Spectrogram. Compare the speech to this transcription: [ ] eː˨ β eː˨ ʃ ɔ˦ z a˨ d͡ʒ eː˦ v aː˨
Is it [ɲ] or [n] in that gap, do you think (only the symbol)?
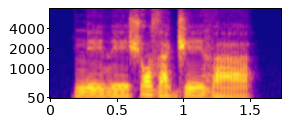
n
